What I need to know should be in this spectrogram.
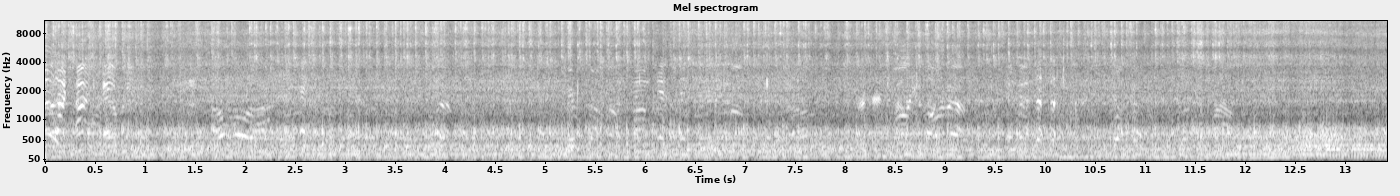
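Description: Two car engines idle with a loud, deep rumble.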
